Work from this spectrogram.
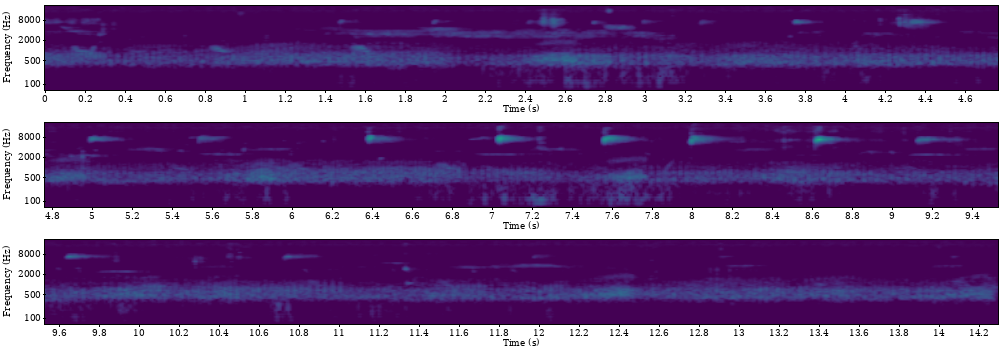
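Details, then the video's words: Dense croaking of pond frogs in springtime Estonia, a continuous throbbing chorus with periodic stronger pulses, accompanied by rapid high chipping and trilling of birds and some low thumps. "Расслабляющее пение птиц и лягушек, весна, природа."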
